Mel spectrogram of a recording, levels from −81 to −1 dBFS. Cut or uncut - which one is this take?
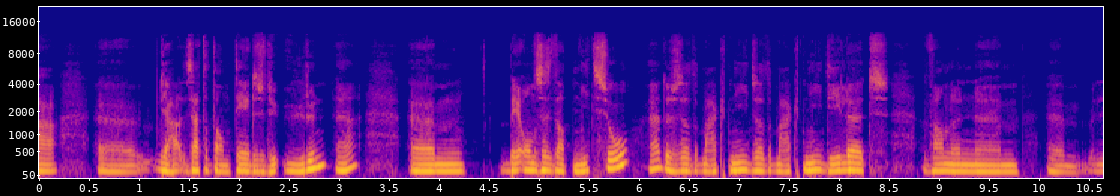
cut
